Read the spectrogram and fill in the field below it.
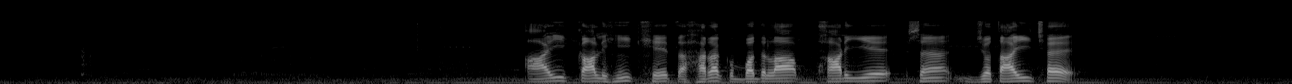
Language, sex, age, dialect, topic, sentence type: Maithili, male, 46-50, Bajjika, agriculture, statement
